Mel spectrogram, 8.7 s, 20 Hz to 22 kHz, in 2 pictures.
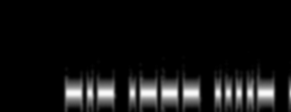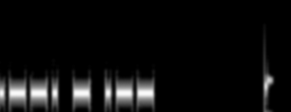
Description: Morse code, heard as a keyed tone, about 15 wpm, 700 Hz. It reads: KJ4PTW
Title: USA Call Signs - 6 Characters - 4x Character Spacing - 15wpm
